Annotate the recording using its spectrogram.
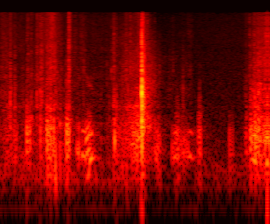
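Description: A hockey chest protector being handled, with light rustling and one sharp click a little over two seconds in.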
